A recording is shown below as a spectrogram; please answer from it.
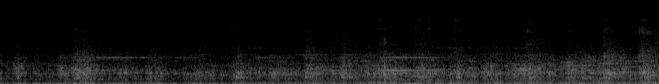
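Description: Faint indoor store ambience: a steady low background hum with a few faint, indistinct distant sounds.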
